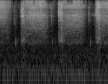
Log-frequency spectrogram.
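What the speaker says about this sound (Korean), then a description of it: "이렇게 물을 듬뿍 두신 다음에 스프레이 조금 해주세요" Three quick hissing pumps of a spray bottle misting water over freshly repotted flowering plants, evenly spaced and close, over a steady background hum.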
